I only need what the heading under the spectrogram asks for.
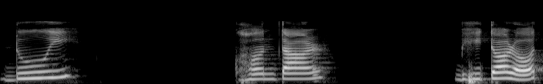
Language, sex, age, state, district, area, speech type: Assamese, female, 18-30, Assam, Sonitpur, rural, read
